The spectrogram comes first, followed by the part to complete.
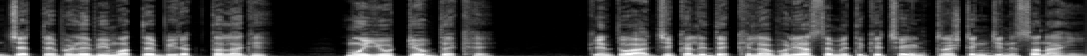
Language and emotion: Odia, sad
